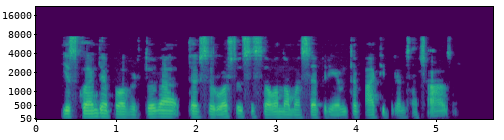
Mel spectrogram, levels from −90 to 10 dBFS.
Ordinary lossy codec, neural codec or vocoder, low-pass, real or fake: MP3, 64 kbps; none; 7.2 kHz; real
